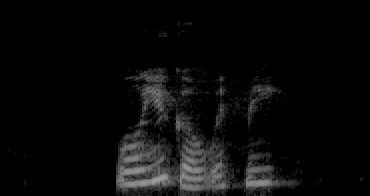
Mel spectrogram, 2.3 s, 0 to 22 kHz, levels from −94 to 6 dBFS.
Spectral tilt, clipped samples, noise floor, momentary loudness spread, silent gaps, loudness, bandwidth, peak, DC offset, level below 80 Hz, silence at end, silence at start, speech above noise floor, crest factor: -6.5 dB/octave; under 0.1%; under -90 dBFS; 10 LU; none; -43 LUFS; 13.5 kHz; -28 dBFS; under 0.1%; -90 dBFS; 0.6 s; 0.7 s; over 49 dB; 16 dB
